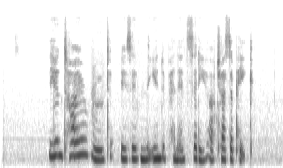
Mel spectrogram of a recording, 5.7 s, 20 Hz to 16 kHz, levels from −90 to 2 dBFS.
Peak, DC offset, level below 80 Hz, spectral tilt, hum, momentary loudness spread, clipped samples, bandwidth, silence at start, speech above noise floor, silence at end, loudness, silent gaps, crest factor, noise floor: -16 dBFS; under 0.1%; -88 dBFS; -6 dB/octave; none; 10 LU; under 0.1%; 10.5 kHz; 1 s; 39 dB; 0.65 s; -31 LUFS; none; 16 dB; -70 dBFS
